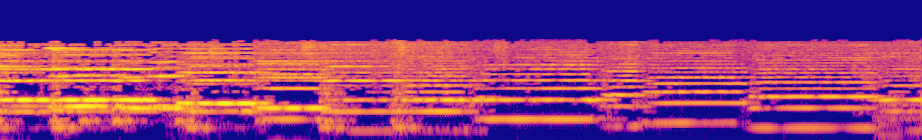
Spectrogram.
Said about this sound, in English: That's a nice rolling tondo, and there I could hear the bassoons and the bass clarinets very clearly. Nice tone.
